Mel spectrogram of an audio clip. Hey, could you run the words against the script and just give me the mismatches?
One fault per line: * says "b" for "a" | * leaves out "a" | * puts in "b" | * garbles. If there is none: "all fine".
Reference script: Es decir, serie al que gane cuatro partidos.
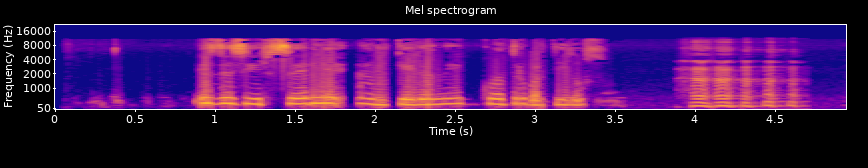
all fine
